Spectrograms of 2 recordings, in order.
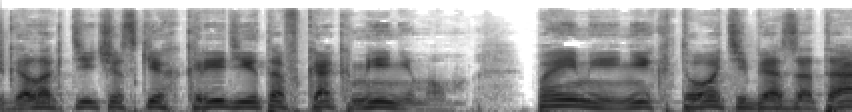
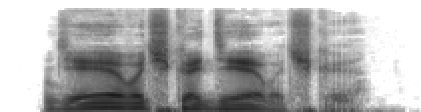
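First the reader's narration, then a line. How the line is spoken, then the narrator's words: Heavy weary sigh. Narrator (Russian): Тяжело вздохнул инструктор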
